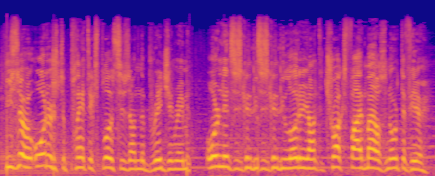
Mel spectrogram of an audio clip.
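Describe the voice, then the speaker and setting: A man's voice: high voice, brisk, close to an everyday voice. An actor playing an earnest, urgent young American infantryman in a war video game, with music behind him. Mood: serious. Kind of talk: dramatic video game acting.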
